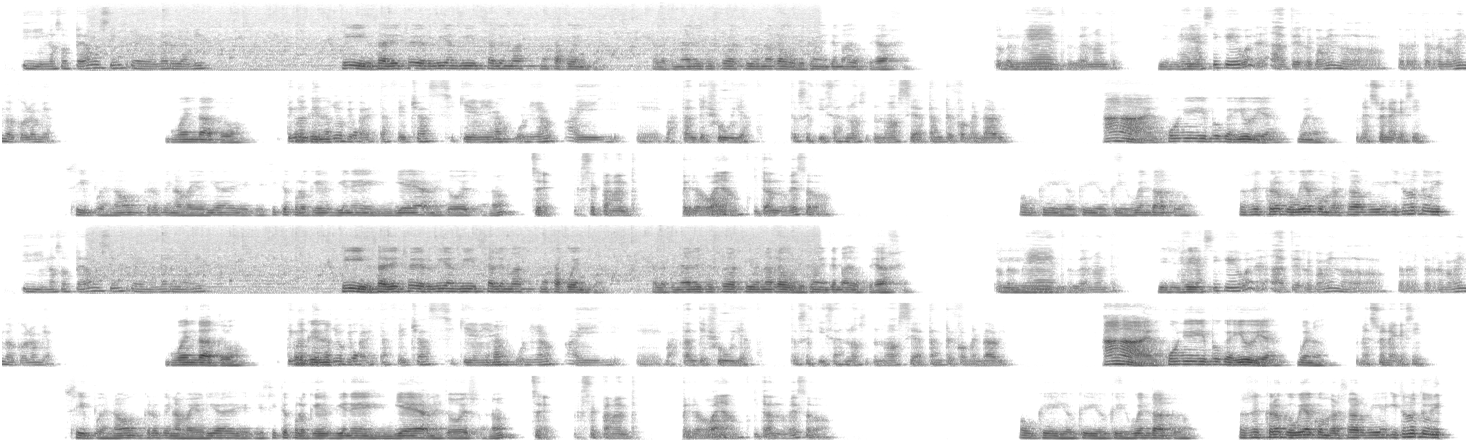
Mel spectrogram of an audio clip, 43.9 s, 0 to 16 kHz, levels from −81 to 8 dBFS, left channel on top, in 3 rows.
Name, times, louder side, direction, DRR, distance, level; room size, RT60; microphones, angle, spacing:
voice 1, 0.2-2.1 9.9-11.2 11.7-15.1 17.5-22.1 22.5-24.7 28.2-28.9 34.6-35.6 36.1-37.5, left 2 dB, 5° left, 2.3 m, -34 dB
sound 1, 0.8-8.2, right 4 dB, 55° right, 1.0 m, -44 dB
voice 2, 3.4-6.1 6.5-9.1 10.0-10.6 11.6-12.0 16.3-17.1 17.6-18.2 19.5-19.8 25.6-27.9 29.9-34.4 39.5-41.2 41.6-43.7, right 4 dB, 85° right, 0.5 m, -26 dB
4.5 x 2.9 x 2.6 m
head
